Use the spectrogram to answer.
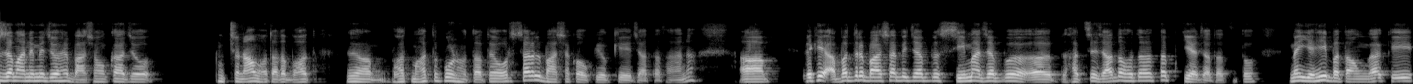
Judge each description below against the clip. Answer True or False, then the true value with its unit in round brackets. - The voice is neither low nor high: True (145 Hz)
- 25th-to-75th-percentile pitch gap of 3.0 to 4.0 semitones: False (5.3 semitones)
